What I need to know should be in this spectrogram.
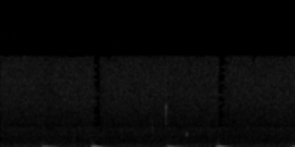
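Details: Heart sounds from an interactive videodisc program on cardiac auscultation: normal first and second heart sounds.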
